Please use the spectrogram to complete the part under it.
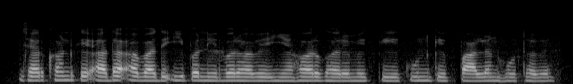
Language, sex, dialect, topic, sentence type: Bhojpuri, female, Northern, agriculture, statement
